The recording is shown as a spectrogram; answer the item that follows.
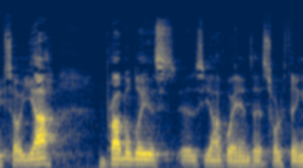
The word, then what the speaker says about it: Yahweh: And the word in Hebrew is Yahweh. Sometimes it's pronounced that way. But in the original Hebrew, there's no vowels. So no one is exactly sure what it sounds like.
